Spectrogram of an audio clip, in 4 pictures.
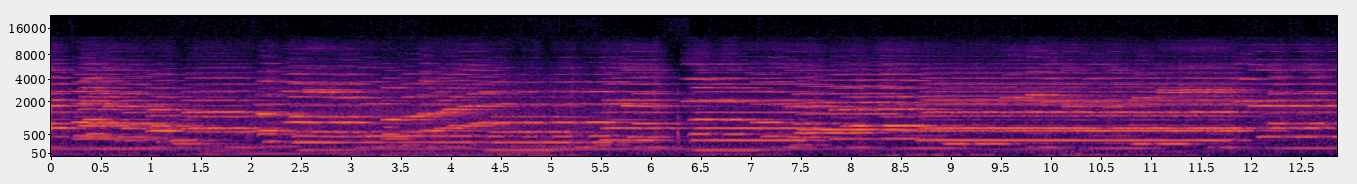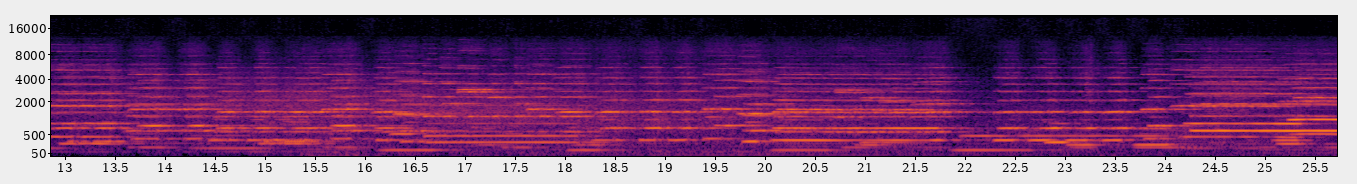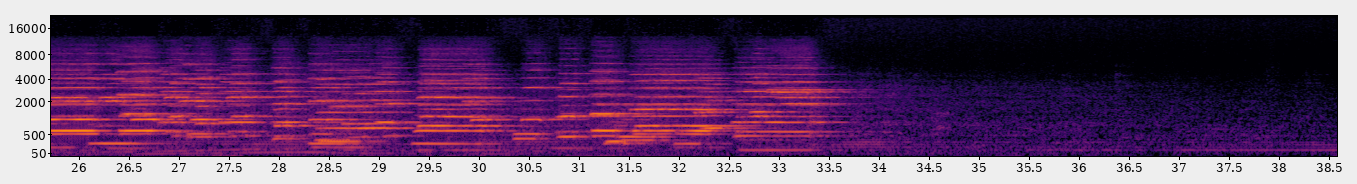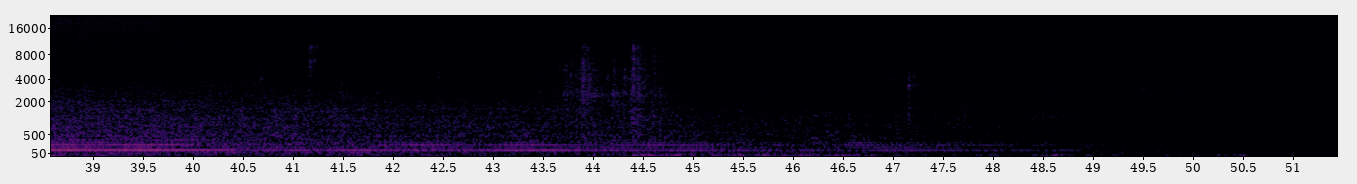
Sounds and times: musician playing in rue henri regnault orgue de barbarie 0.0 - 40.0

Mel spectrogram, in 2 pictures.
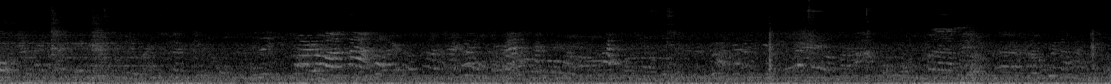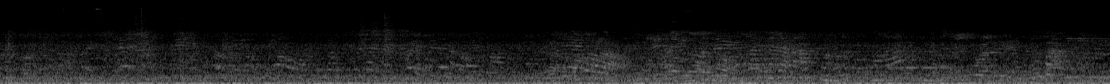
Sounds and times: crowd 0.0 - 22.2

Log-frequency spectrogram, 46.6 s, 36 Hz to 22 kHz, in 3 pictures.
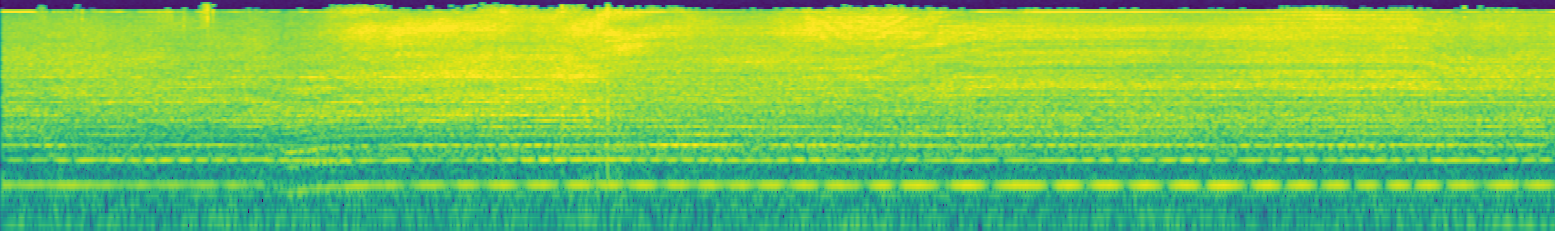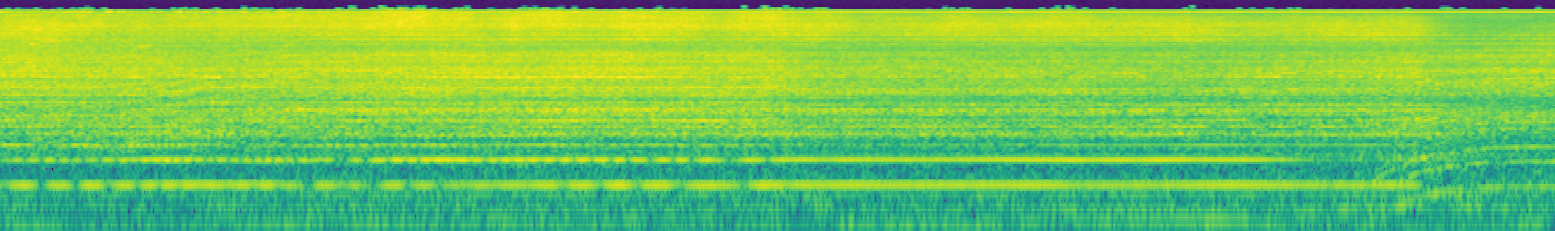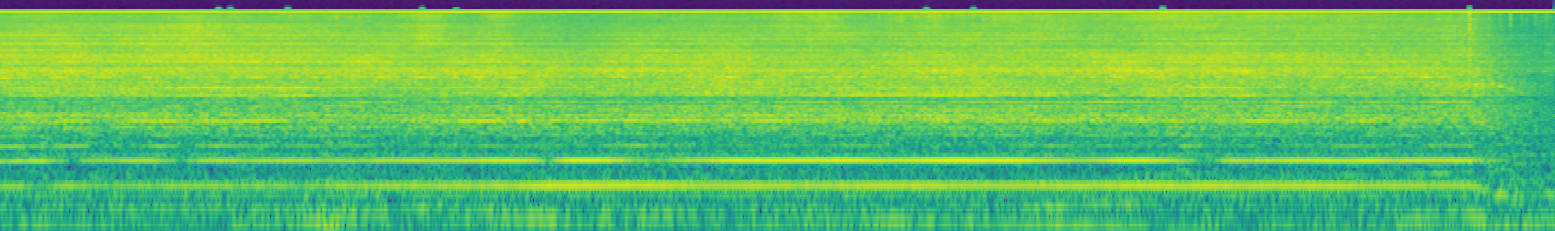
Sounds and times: air blower 0.0 - 46.6

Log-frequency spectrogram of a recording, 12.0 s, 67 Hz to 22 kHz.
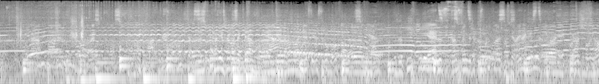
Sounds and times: bikes 0.0 - 9.5
cars 0.0 - 11.9
musicians playing 0.0 - 11.9
pedestrians 0.0 - 11.9

